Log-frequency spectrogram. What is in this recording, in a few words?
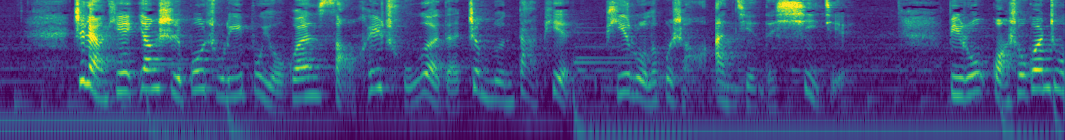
chinese news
